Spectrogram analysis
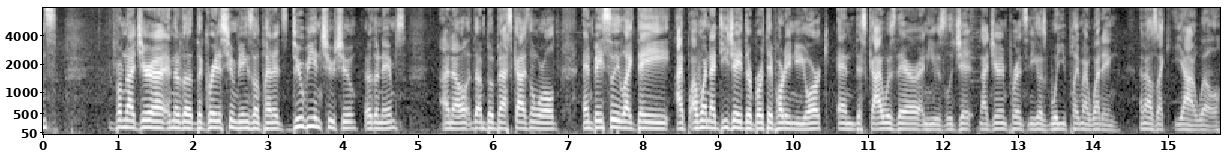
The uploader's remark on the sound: Big thanks to the team at Piccolo for hosting us on their lovely patio last Saturday for our first ever LIVE podcast.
